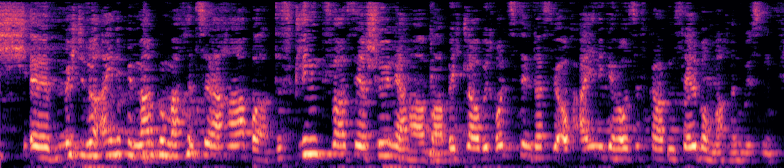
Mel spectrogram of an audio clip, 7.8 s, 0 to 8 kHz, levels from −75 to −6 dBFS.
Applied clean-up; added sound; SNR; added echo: classical method WPE with log-MMSE.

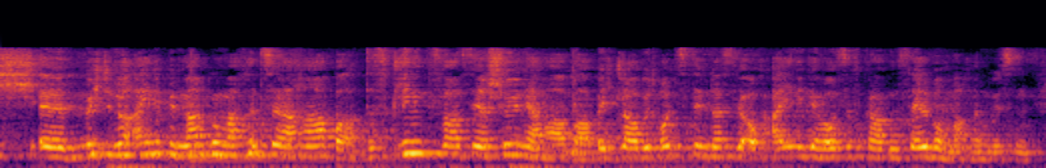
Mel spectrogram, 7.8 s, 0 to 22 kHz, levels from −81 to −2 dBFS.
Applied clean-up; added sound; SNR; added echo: none; Guitar; 18 dB; reverberation time 2.9 s.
